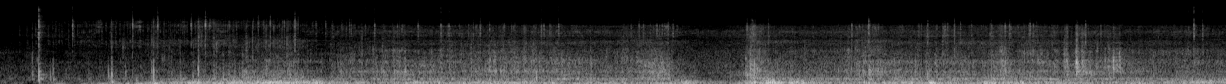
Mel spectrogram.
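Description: Specialized Stumpjumper mountain bike riding fast down a dirt woodland trail: wind buffeting the camera microphone and tyres rumbling over the ground, with many sharp rattles and clicks from the chain and frame over bumps. It drops briefly about seven seconds in, then comes back louder.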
